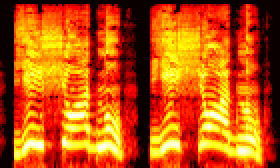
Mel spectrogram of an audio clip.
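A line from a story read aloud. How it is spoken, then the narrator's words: Excited yell. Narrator (Russian): завопила она, подскакивая с удвоенной энергией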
